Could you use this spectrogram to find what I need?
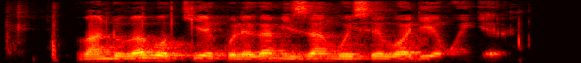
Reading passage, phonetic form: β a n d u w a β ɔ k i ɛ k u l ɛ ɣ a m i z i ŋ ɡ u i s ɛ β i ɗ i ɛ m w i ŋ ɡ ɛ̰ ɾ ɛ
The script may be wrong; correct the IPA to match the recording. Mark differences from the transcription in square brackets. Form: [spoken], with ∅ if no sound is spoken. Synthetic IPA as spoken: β a n d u [β] a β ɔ k i ɛ k u l ɛ ɣ a m i z [a] ŋ ɡ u i s ɛ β [a] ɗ i ɛ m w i ŋ ɡ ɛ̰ ɾ ɛ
